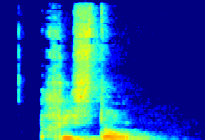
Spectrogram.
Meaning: 1. a male given name, equivalent to English Tristan 2. a French surname
- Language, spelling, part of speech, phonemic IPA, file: French, Tristan, proper noun, /tʁis.tɑ̃/, LL-Q150 (fra)-Tristan.wav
